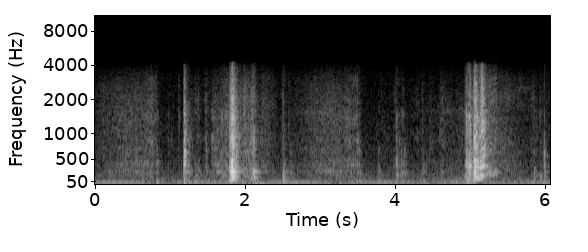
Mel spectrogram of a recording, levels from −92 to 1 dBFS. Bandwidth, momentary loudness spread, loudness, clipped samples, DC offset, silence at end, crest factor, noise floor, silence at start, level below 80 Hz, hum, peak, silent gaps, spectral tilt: 4.5 kHz; 27 LU; -23 LUFS; under 0.1%; under 0.1%; 0.05 s; 26 dB; -48 dBFS; 0.25 s; -44 dBFS; none; -2 dBFS; none; -11 dB/octave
